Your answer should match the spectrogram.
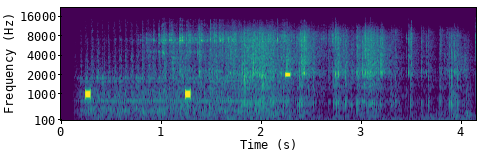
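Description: Three short electronic beeps about a second apart, the third higher in pitch, over a faint steady tone and a hiss that swells and breaks into rapid clicks.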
